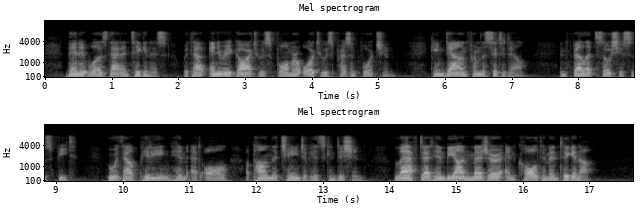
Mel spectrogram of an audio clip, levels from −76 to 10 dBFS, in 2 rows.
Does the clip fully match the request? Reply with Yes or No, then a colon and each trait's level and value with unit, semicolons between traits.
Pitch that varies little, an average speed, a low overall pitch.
Yes: narrow, 2.1 semitones; average, 160 wpm; low, 120 Hz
